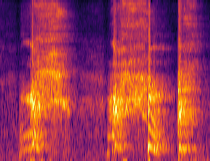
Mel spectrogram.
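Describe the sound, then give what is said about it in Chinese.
Rough, throaty coughing from a person: a few harsh, noisy bursts in quick succession. They are loud and stand alone, with no talk. “不好意思啊，又咳啦。”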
